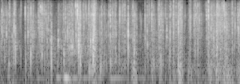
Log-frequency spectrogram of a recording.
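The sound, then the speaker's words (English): Continuous crinkling of the paper wrapper of a Toffee Crunch Blondie snack being broken open, a dense run of sharp rustles and crackles that fill the whole moment with no talking over them. “There's a piece of paper just getting away.”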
